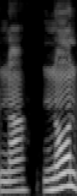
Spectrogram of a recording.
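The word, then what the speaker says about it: known: the match इसको समझिए देखिए के साइलेंट होता है डब्लू भी साइलेंट होता है मतलब इसको नहीं पढ़ते हैं एन ओ से न और फिर ये एन है तो ना नोन पढ़ते इसको नोन ठीक है ना यह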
